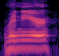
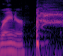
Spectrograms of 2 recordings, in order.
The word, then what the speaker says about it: Rainier: Mammoth, Rainier, Teton, and Mesa. Now see, I would have said Rainer. I only know because I've been to Mount Rainier.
